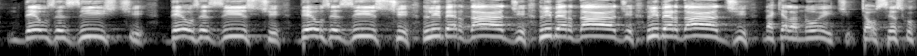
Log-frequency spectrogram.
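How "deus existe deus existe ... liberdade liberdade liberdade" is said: slow, drawn-out chant, rising in pitch and volume; retold crowd shout. Crowd in the capital crying out for freedom, retold as a slow, mounting shout. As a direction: proclaim each cry like a crowd, building to loud. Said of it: "gritando a plenos pulmões".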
